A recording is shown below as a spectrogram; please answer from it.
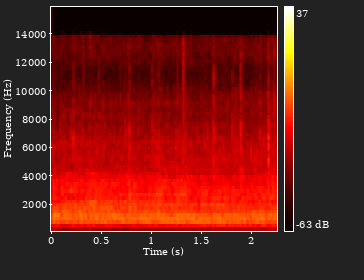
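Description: Crowd in the bleachers cheering and clapping, a steady mass of noise.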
